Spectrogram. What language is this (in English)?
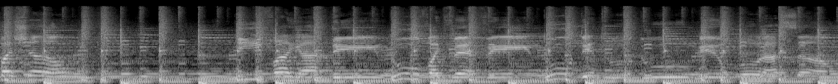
Portuguese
